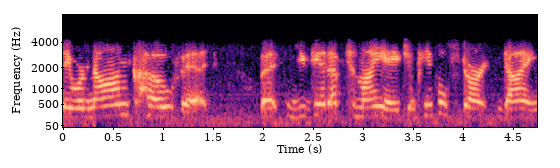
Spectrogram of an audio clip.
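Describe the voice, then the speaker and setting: Over noticeable background noise, a woman with an American accent speaks at a fairly slow pace. Her voice is fairly high, with ordinary pitch variation. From South Florida. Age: 60s. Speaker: retired teacher and full-time RVer. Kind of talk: casual chat.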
